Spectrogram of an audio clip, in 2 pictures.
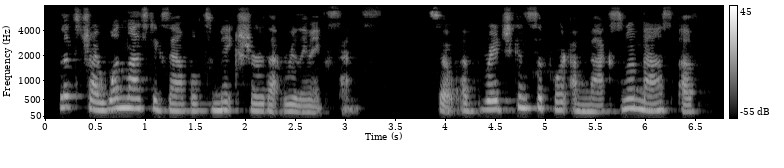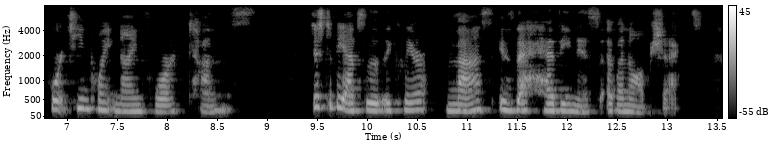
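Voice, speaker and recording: A woman with a Canadian accent at a moderate pace, medium pitch and ordinary pitch variation. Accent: Canadian accent, sounds American to some. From Canada. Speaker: maths teacher. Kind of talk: tutorial. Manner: animated.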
